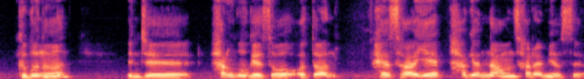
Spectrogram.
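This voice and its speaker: A man talks at a very slow pace in a high voice. His intonation is lively. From Korea. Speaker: pastor. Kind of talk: sermon. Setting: church service streamed online.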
